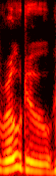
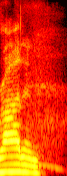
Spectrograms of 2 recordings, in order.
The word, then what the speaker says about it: Rodin: Or if you were announcing this at the post position draw, it would be Auguste Rodin or something. I'm not sure how you would pronounce Rodin.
